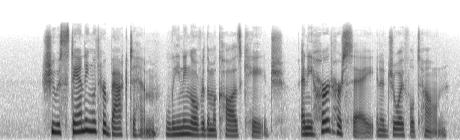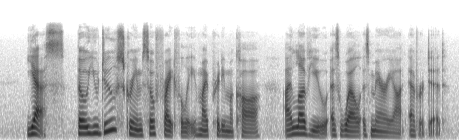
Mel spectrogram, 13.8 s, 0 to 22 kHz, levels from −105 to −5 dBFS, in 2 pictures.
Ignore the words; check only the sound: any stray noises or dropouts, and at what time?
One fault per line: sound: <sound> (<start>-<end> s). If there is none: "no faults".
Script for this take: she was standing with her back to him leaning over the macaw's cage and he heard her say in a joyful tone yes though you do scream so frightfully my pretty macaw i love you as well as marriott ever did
no faults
